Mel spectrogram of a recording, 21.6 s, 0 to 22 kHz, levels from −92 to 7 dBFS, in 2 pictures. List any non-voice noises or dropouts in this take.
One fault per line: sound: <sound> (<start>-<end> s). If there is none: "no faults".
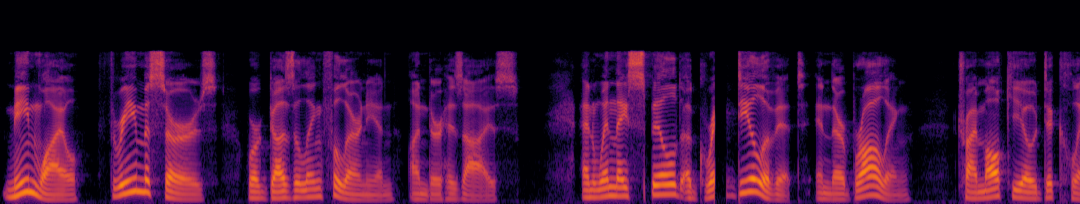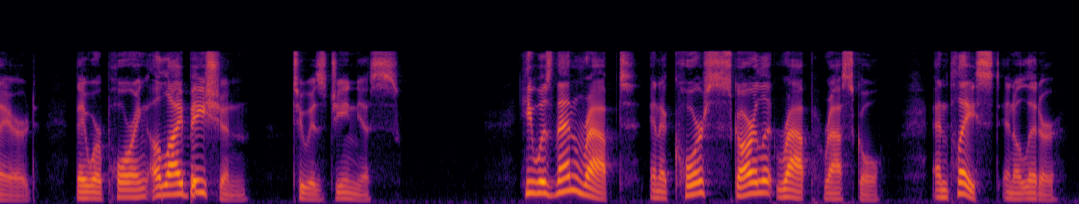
sound: dropout (7.1-7.3 s)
